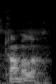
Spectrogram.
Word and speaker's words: Kamala: I keep calling her Camilla. That's how I hear her name, Camilla. – That's not how she pronounces it, though. – I know. I keep hearing Camilla. Whatever. – That's Kamala.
